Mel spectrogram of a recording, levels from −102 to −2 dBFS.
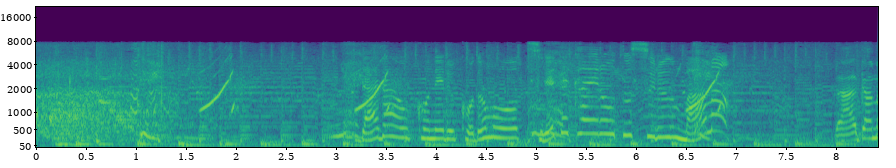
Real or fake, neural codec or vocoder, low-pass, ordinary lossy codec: real; none; none; none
